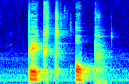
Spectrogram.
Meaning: inflection of oppikken: 1. second/third-person singular present indicative 2. plural imperative
- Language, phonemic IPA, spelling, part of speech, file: Dutch, /ˈpɪkt ˈɔp/, pikt op, verb, Nl-pikt op.ogg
